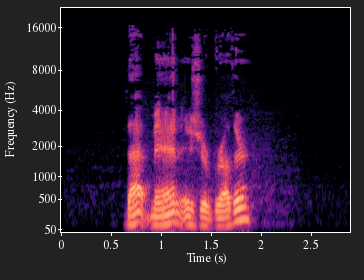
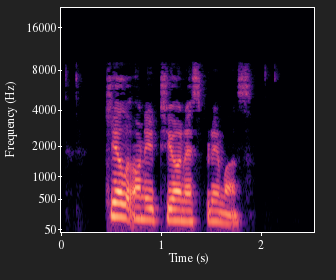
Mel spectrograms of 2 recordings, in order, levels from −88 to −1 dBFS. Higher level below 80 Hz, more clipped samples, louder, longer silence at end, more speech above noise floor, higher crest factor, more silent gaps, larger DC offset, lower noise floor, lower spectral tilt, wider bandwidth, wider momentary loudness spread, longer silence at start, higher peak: about the same, -58 dBFS vs -60 dBFS; neither; about the same, -18 LUFS vs -20 LUFS; first, 1 s vs 0.65 s; first, 56 dB vs 46 dB; about the same, 18 dB vs 18 dB; neither; neither; first, -73 dBFS vs -65 dBFS; about the same, -6 dB/octave vs -6 dB/octave; first, 16 kHz vs 9.2 kHz; second, 6 LU vs 11 LU; first, 0.65 s vs 0.45 s; about the same, -2 dBFS vs -4 dBFS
